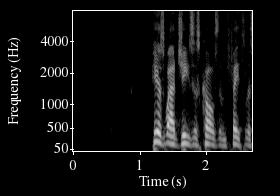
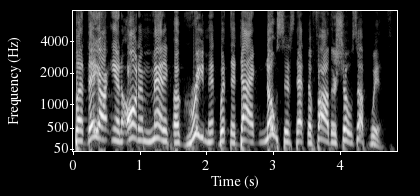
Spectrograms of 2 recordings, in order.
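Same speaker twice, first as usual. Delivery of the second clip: raised, ringing sermon delivery; preaching; 7 semitones higher, 11 dB louder than usual. Acted. A pastor preaching to his church, fervent and raised. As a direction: preach it to the congregation with rising force.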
